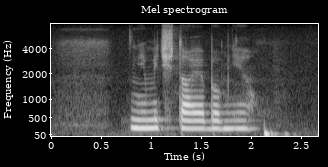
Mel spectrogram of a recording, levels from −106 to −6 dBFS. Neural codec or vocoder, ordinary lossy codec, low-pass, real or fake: none; none; none; real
